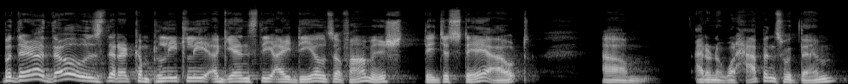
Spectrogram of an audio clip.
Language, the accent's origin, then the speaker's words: English; India; I grew up in India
